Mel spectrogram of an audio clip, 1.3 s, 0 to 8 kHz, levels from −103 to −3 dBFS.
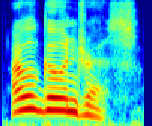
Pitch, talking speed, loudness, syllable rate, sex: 235 Hz, 235 wpm, -14 LUFS, 5.0 syllables/s, female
